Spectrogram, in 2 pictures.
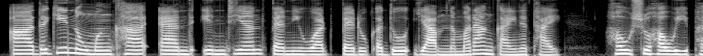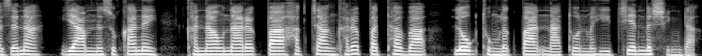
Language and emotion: Manipuri, neutral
